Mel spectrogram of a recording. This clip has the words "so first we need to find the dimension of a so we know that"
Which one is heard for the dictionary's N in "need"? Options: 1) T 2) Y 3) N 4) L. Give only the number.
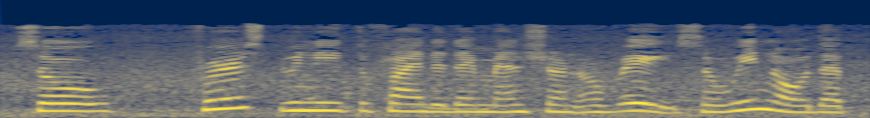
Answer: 3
